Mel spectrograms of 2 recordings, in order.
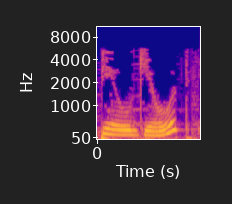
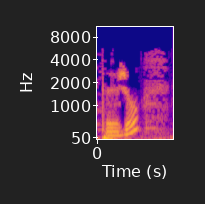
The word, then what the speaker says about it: Peugeot: До сих пор на находятся сограждане, упоминающие в беседе некие Пеугиот и Ренаульт. В то время как правильное произношение намного легче и благозвучнее. Помечаем. Основатель автомобильного производства Peugeot звали Арман Peugeot, а компанию Renault создали братья Луи, Марсель и Фернан Renault.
